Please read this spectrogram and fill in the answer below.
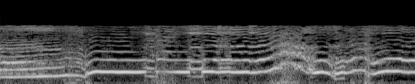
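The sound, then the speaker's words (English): A man's voice imitates a jungle hero's yell to his mate and a bull gorilla's mating roar. The loud, wavering cry swoops up and down in pitch and runs continuously for about four seconds. “Tarzan's fantastic scream to his mate. Or the raging, roaring, mating cry of a bull gorilla in the deeps of the Orinoco jungle.”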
